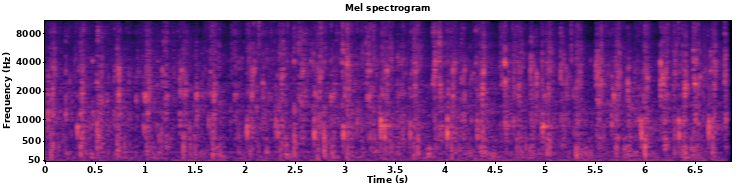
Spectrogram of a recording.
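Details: Several Pit Bulls gnawing raw beef shank, cow liver, tripe and duck wings in a BARF meal; dense, wet crunching and snapping bites in quick succession, recorded close up.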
